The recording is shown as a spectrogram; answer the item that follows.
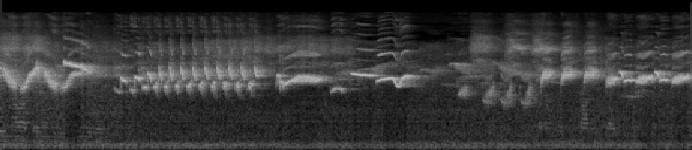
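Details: Energetic song of a wambi bird: a looping whistle, then quick rattling trills, sliding whistles and bursts of chirps in a dense, varied sequence, with a low background hum.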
